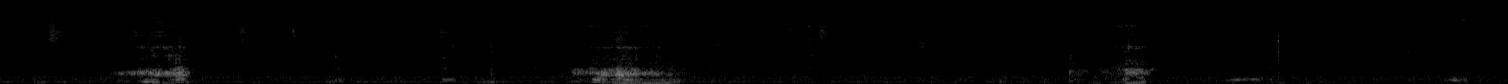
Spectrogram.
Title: Snoring Beast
